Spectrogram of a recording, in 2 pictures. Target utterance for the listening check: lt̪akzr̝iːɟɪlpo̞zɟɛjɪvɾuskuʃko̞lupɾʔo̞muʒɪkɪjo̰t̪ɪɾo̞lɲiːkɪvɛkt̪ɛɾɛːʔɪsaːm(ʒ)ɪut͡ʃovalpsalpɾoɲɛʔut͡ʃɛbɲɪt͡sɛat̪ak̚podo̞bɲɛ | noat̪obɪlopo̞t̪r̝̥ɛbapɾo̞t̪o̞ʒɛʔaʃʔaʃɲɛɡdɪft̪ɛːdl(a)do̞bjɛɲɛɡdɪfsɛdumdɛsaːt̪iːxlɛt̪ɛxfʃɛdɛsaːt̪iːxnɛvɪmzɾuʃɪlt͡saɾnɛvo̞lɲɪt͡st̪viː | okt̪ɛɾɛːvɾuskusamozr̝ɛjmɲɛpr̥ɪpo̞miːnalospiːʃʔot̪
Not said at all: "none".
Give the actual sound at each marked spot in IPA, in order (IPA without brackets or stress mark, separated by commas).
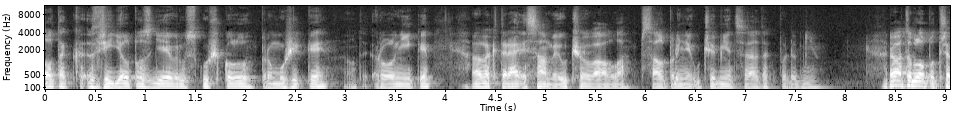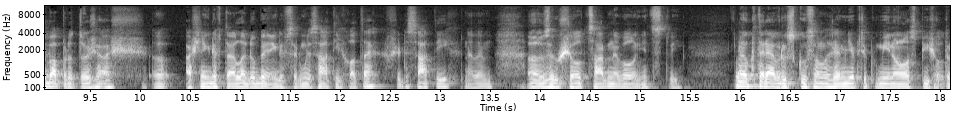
v, ɛ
